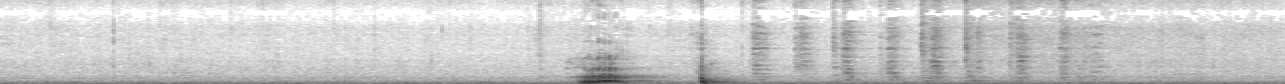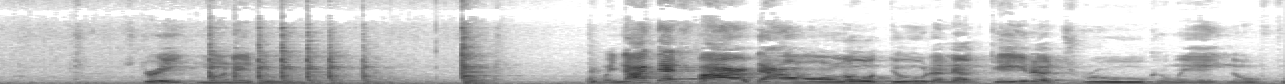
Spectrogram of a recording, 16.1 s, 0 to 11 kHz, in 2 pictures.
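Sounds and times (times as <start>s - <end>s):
man vocal exclamation: 3.5s - 4.2s
wire whisk ticking against pan: 9.3s - 10.4s.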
